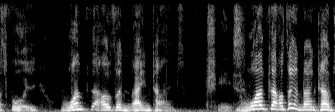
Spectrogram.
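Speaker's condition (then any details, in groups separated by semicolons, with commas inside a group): Cerebral palsy; from birth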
